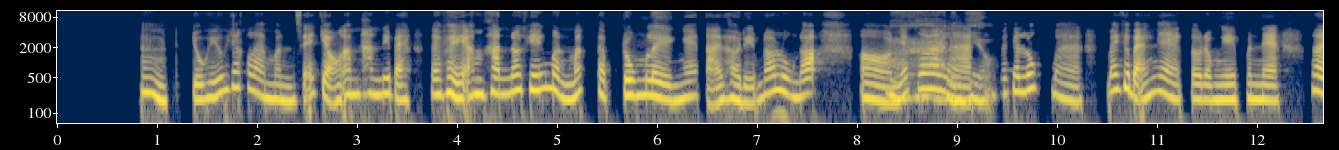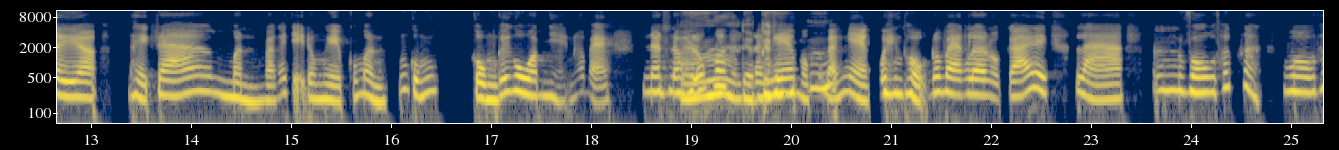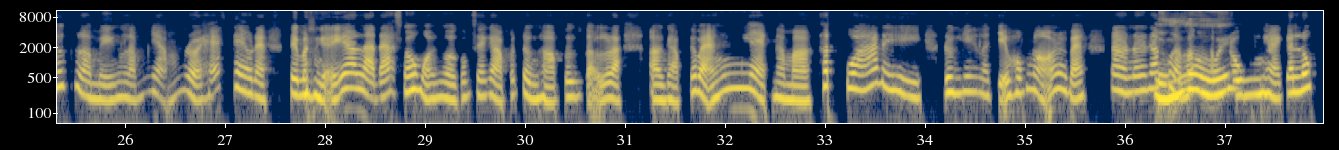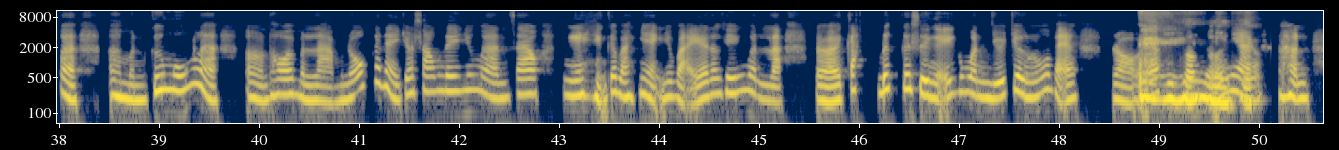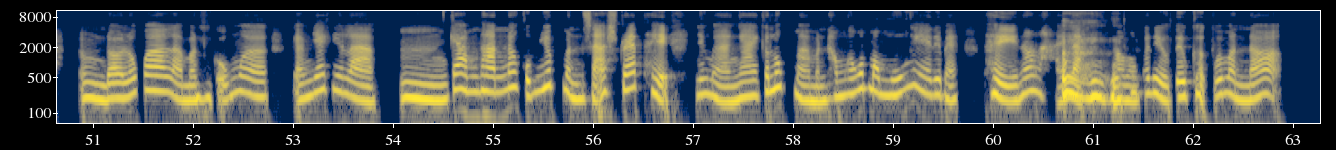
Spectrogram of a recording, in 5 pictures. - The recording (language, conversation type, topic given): Vietnamese, advice, Làm thế nào để điều chỉnh không gian làm việc để bớt mất tập trung?
- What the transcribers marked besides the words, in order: tapping; other background noise; laughing while speaking: "đôi"; laughing while speaking: "đấy"; laughing while speaking: "mình"; "làm" said as "ừn"; laughing while speaking: "những"; chuckle; chuckle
